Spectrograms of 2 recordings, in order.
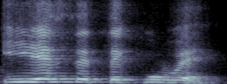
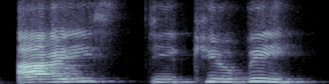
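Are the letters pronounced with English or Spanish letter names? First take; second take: Spanish; English. First: The letters are spoken with Spanish letter names. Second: The letters are spoken with English letter names. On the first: "en castellano" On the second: "en inglés"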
